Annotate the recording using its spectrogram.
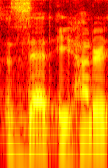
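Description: The letter is pronounced the Canadian way. "I'm Canadian, so I pronounce it as Z800"

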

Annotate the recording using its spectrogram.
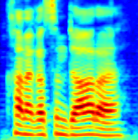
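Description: It is said in an Australian accent. "호주 가면 끝납니다"

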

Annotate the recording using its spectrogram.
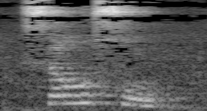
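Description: It is pronounced the way people say it there. "lá seria Samsung"

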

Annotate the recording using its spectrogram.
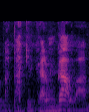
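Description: It is said in a scornful, disapproving tone. The man is not a good guy. "é porque ele não é gente boa"

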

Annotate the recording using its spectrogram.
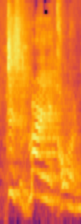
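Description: It is said in a put-on squirrel voice.

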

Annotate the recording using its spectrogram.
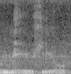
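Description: It is said in a put-on demonic voice.

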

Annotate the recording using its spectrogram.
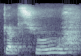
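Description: It is pronounced the French way.

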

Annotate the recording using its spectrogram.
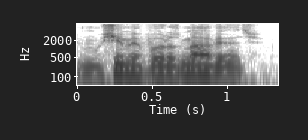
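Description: It is said in a hard, firm tone. The listener is being addressed as a drunk adult. The speaker calls it right. "takie bardziej twarde"

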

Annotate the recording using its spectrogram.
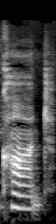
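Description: The vowel is long, like the vowel in 'car'. This is the British way of saying it. "British people say can't"

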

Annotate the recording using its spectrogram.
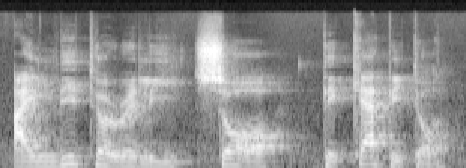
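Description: It is said in a Farsi accent.

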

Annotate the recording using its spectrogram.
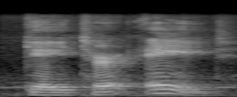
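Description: The middle T is a crisp, full T.

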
